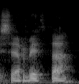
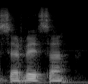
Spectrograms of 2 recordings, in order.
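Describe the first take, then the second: First: The z sounds like a lisped th. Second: The z sounds like an s. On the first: This is how it is said in Spain. "they would say cerveza, and put a little lisp on the Z's" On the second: This is how it is said in South America. "instead of saying"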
